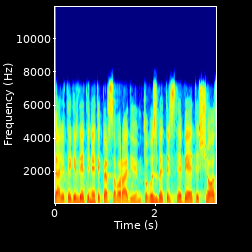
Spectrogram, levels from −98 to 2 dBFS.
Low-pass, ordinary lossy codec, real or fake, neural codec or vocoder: 7.2 kHz; Opus, 64 kbps; real; none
